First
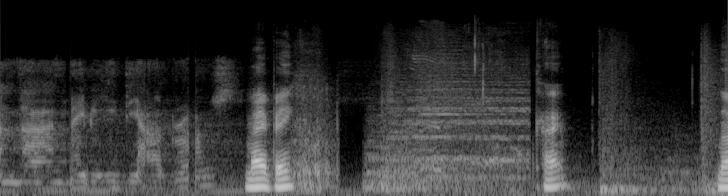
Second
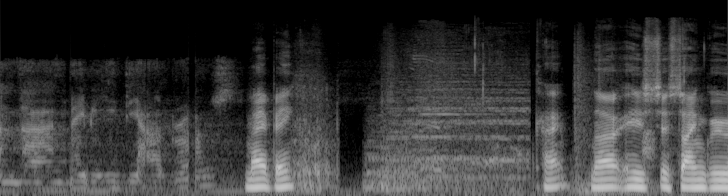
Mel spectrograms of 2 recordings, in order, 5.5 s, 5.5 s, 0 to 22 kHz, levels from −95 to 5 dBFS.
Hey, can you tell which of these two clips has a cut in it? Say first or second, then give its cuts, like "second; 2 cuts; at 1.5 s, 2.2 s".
second; 1 cut; at 4.3 s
